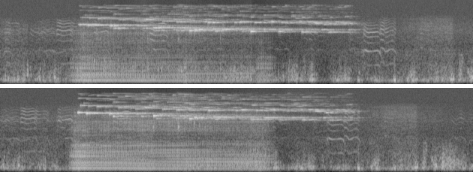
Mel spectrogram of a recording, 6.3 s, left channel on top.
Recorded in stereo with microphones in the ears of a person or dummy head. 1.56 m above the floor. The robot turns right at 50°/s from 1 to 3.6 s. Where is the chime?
80° right, 4.5 m; by 4.7 s 45° left, 4.5 m.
